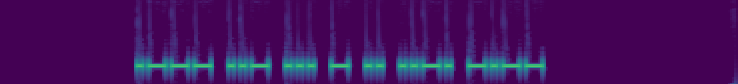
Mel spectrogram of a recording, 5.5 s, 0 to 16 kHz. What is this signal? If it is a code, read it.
Morse code, heard as a keyed tone, about 28 wpm, 700 Hz. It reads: JUSTIFY
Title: Seven Letter Words - 28wpm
